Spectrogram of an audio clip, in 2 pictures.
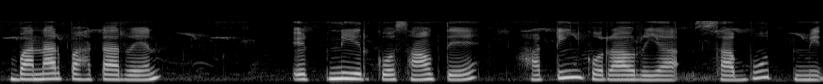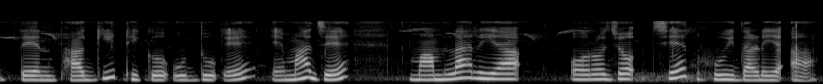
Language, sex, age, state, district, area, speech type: Santali, female, 18-30, West Bengal, Birbhum, rural, read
